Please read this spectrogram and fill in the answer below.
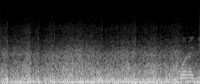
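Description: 2012 Triumph Rocket III's 2.3-litre three-cylinder engine running at a steady cruise, a constant low drone, with wind rushing over a helmet-mounted microphone. A man's voice starts near the end.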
